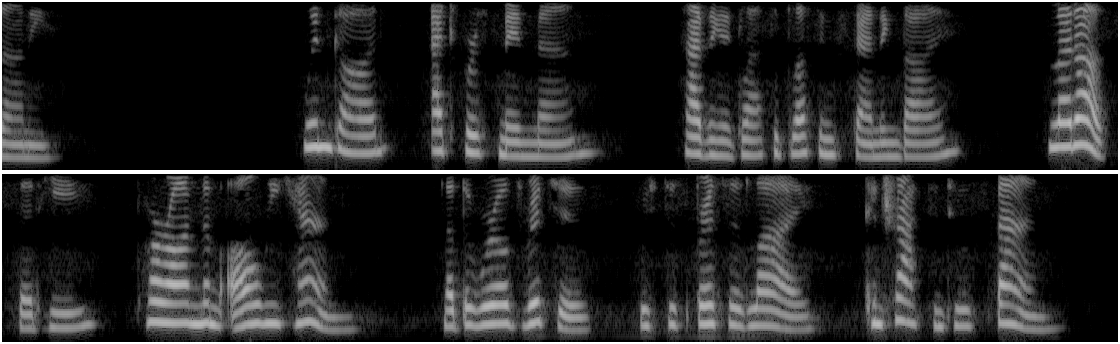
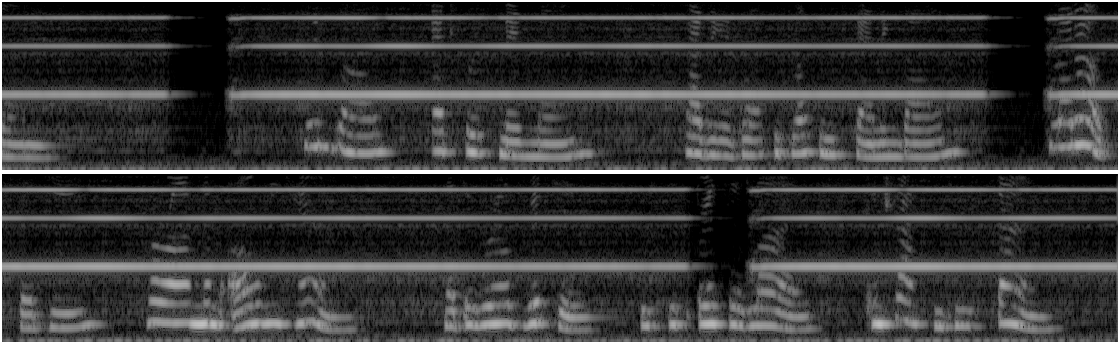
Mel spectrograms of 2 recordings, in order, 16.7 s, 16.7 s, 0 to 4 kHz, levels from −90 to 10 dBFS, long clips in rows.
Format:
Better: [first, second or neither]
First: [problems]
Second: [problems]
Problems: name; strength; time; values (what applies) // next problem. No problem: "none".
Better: first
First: none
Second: background sound (Bowed string instrument); 2 dB above the speech // room echo; dies away in 0.3 s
